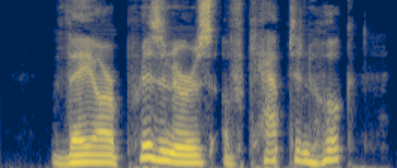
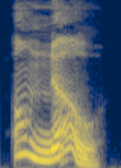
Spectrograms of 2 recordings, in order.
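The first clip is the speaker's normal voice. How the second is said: surprised Oh no; 8 semitones higher, 3 dB louder than usual. A narrator's reading. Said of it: "Wendy is very surprised".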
